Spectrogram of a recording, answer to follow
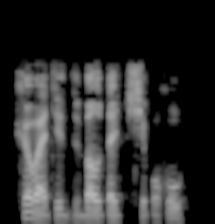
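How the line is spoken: Sharp interruption. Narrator (Russian): резко оборвала его Лорелли

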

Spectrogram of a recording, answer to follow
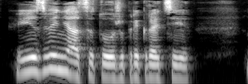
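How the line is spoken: Rough interrupting man. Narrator (Russian): Грубо обрывает меня мужчина

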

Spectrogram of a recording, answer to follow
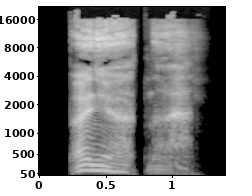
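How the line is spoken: Sighing. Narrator (Russian): вздохнул я

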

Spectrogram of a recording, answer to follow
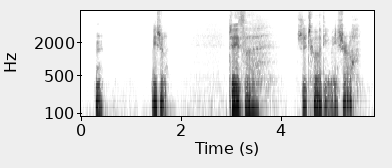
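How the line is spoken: Laughing sigh, snort. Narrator (Chinese): 红军笑了，叹了口气，从鼻子里哼了一声说

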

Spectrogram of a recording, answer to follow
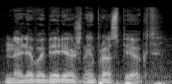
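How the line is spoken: Plain. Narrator (Russian): ответил следователь

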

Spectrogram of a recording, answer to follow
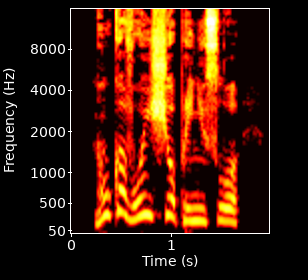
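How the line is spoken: Indignant thought. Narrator (Russian): возмущенно подумал барон

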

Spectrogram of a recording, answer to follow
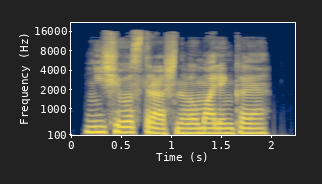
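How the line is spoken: Malicious smirk. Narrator (Russian): усмехнулся зло

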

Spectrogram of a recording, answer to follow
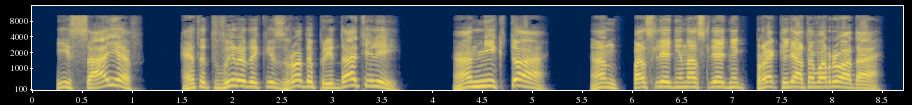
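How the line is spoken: Barely restrained furious yelling. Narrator (Russian): заорал Дугальд, с трудом сдерживаясь

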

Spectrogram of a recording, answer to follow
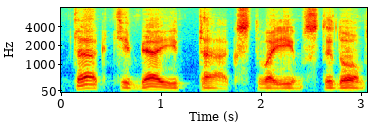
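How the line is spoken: Rich chest voice. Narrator (Russian): сказала Пилар своим красивым грудным голосом

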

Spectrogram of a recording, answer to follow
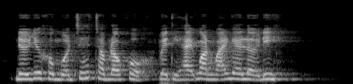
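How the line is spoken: Cold threat. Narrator (Vietnamese): Mạc Sĩ Trạch mở miệng lạnh lùng uy hiếp

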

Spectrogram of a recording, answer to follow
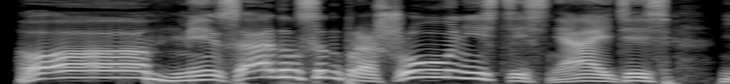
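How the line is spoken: Sarcastic, smiling. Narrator (Russian): язвительно улыбнулся Грумс

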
